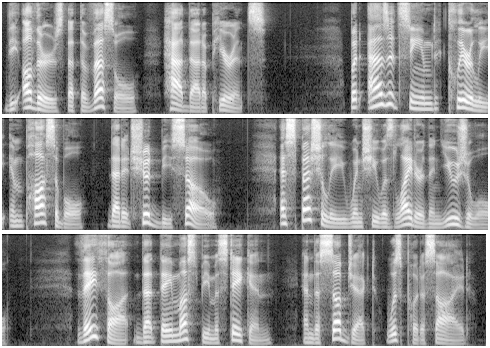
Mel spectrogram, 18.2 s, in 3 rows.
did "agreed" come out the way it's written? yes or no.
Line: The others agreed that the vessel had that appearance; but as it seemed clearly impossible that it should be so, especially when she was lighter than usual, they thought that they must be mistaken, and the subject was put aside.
no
